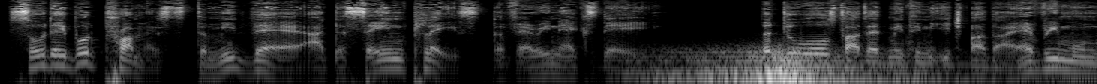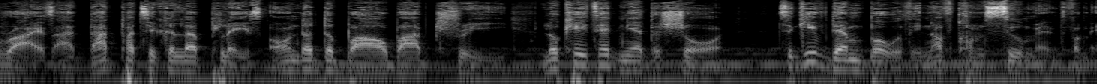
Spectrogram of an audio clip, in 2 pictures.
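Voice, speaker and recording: A man's voice: low-pitched, huge pitch swings, normal speed, gravelly, noisy background. A man narrating a scripted folk tale as a storyteller. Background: background music.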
